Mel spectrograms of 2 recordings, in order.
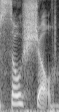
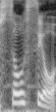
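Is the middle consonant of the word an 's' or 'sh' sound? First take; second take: sh; s. First: The middle consonant is a sh sound. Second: The middle consonant is a plain s sound. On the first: The speaker calls it right. "是 sh 的音" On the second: The speaker calls it wrong. "这个不是 social"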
